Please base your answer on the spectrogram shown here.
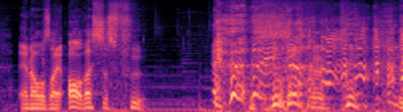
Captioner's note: hosts laugh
